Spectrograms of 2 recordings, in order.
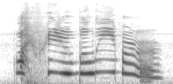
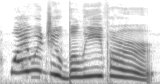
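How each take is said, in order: First: "Why would you believe her" much higher, squeaky; squeaky incredulous. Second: High, loud incredulous question; can't believe this. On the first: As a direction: push "you" up high in disbelief. Repeated even higher. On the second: Incredulous at the story. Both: Real, not acted.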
